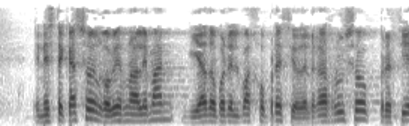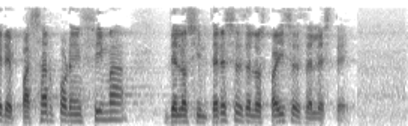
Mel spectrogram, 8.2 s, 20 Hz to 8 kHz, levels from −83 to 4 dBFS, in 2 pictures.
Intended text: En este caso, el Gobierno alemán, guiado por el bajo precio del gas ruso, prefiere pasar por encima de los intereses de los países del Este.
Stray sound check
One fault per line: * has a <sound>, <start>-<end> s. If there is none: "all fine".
all fine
